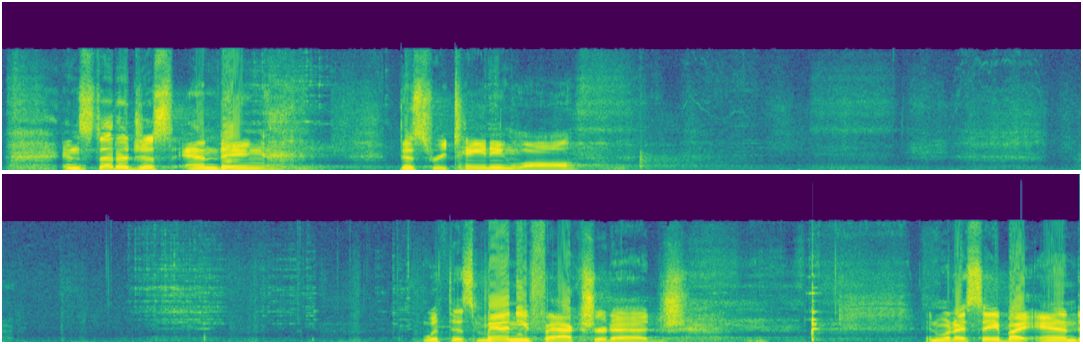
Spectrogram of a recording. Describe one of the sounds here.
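Stone blocks knock and scrape as they are set down.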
